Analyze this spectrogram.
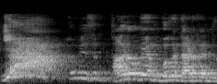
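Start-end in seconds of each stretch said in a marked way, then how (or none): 0.1-0.7 sudden shouted outburst; acted furious yell at a child; angry parent. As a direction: shout like a parent losing their temper. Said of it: "머리가 화가 나는데".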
